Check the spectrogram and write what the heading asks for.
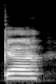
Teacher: so that's before uh the sonorant ra we have a voiced stop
